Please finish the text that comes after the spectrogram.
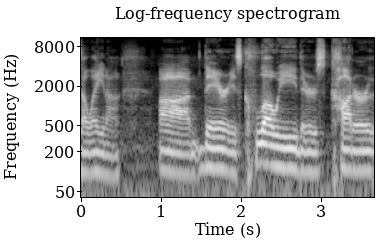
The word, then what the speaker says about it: Elena: I always say Elaine, but her name's Elena.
